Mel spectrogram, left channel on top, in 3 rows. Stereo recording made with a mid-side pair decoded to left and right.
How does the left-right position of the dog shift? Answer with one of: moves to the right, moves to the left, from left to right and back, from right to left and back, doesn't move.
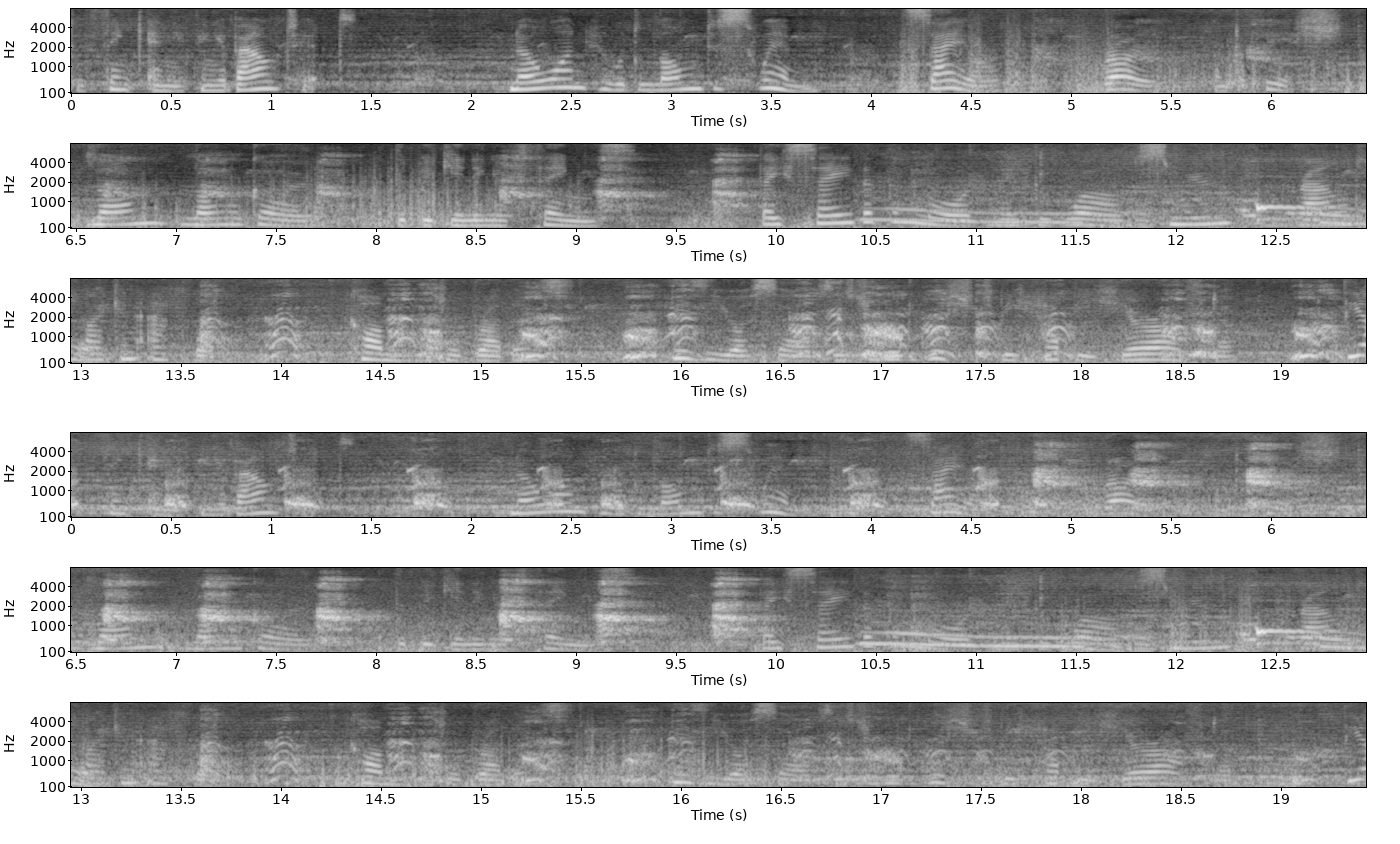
moves to the left.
